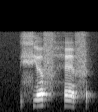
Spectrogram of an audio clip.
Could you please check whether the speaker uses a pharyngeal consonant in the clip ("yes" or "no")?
no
